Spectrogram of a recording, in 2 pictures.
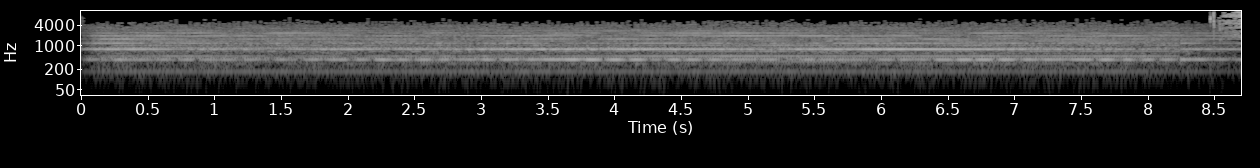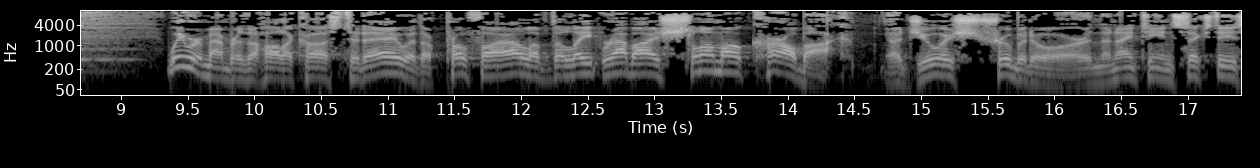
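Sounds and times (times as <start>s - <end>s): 
memorial sirens sounding: 0.0s - 8.6s
speech: 9.4s - 17.3s.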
